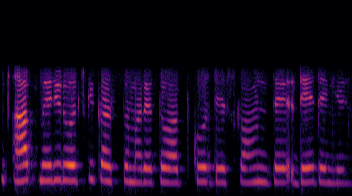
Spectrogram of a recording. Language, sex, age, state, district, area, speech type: Hindi, female, 18-30, Uttar Pradesh, Azamgarh, urban, conversation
